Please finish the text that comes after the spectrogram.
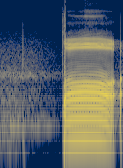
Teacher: Ujung lidah berjumpa dengan pangkal gigi atas. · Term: huruf th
